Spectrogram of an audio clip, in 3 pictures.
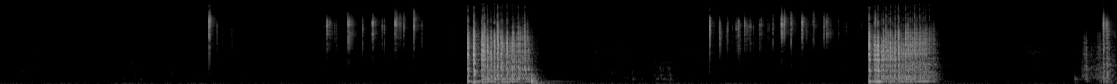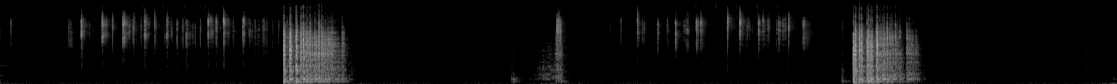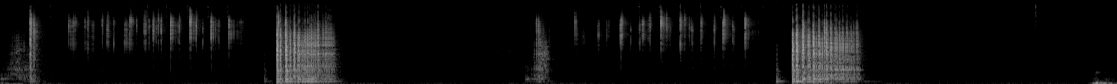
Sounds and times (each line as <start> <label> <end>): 2.0 Rolling a single twenty-sided plastic die on a wooden desk 2.4
2.0 two dice being shaken and rolled together 2.4
3.2 two dice being shaken and rolled together 5.4
3.2 Rolling a single twenty-sided plastic die on a wooden desk 5.4
7.0 two dice being shaken and rolled together 9.4
7.1 Rolling a single twenty-sided plastic die on a wooden desk 9.4
10.9 two dice being shaken and rolled together 11.3
11.9 two dice being shaken and rolled together 14.6
11.9 Rolling a single twenty-sided plastic die on a wooden desk 14.7
16.6 two dice being shaken and rolled together 20.3
16.6 Rolling a single twenty-sided plastic die on a wooden desk 20.4
22.4 two dice being shaken and rolled together 25.8
22.4 Rolling a single twenty-sided plastic die on a wooden desk 25.8
27.6 Rolling a single twenty-sided plastic die on a wooden desk 31.1
27.7 two dice being shaken and rolled together 31.0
